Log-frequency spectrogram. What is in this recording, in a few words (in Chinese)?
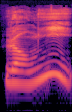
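"róngyì", Chinese; tough sounds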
